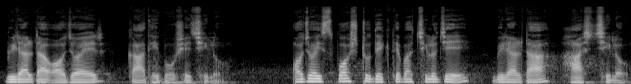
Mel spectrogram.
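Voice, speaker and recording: A man's voice: on the low side, measured pace. A man narrating a scripted horror story as its reader.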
